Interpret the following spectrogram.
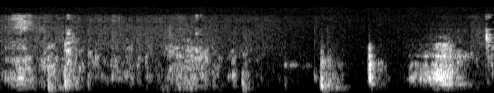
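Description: Faint, irregular clicks and soft rustling of hands handling desk equipment while the camera is being set lower, with a few sharper clicks near the end.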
